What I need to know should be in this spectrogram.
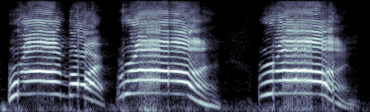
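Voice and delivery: high, loud repeated yell; shouting run. Retold or imitated. Third base coach yelling at big runner, loud shout. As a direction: urge him on at the top of the voice. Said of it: "everybody was telling me to say".

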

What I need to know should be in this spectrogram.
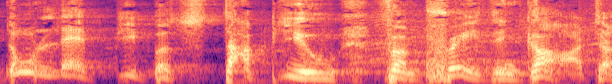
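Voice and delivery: ordinary delivery

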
